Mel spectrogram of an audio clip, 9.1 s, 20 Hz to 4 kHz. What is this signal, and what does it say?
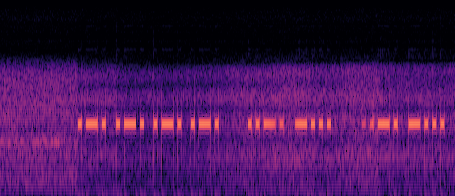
Morse code, heard as a keyed tone, about 15 wpm, 740 Hz, with radio noise. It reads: RRRR U B NB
